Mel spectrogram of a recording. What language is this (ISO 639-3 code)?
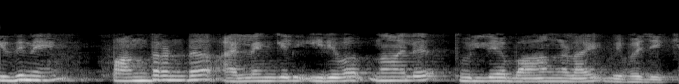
mal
